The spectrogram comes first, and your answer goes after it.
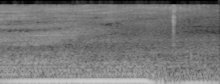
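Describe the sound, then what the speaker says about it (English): A loud truck rumbles past close by with a heavy, droning engine note that holds steady and then drops in pitch as it moves away. "a loud truck went by"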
